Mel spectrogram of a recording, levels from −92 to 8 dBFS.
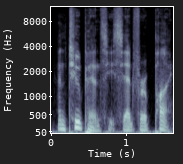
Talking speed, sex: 255 wpm, male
